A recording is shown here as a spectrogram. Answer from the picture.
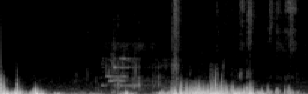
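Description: Thumps and a low rumbling rush of noise on the microphone while walking with a GNSS survey pole, with a faint short tone about one and a half seconds in.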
